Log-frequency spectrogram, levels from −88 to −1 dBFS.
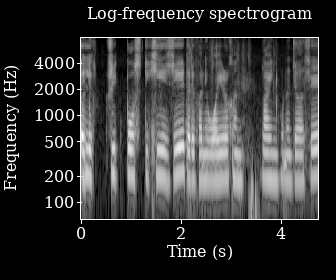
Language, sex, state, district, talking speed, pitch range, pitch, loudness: Nagamese, female, Nagaland, Kohima, 165 wpm, 180-200 Hz, 190 Hz, -21 LUFS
